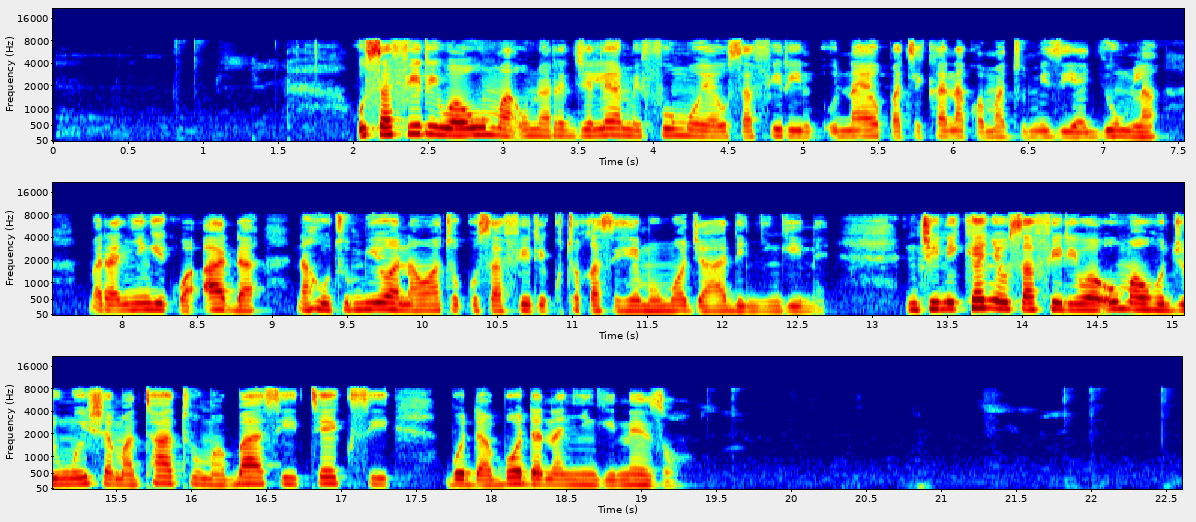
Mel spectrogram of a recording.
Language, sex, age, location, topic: Swahili, female, 25-35, Nairobi, government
